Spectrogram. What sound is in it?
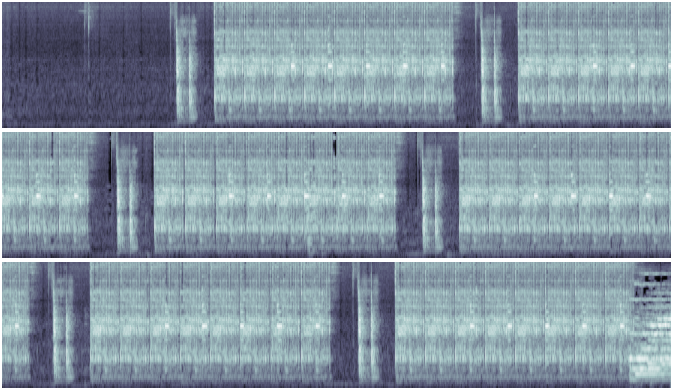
slot machine reels sound
Questo è il suono che fa impazzire ogni amante dei casinò. Il suono di una slot machine.
casino, gambling, slot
